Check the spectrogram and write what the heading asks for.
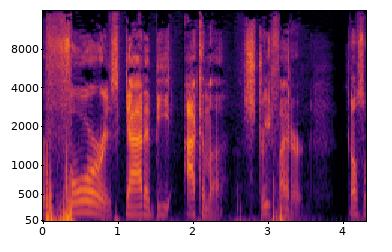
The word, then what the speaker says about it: Akuma: him okay number four is got to be Akama Street Fighter also pronounce it Akuma I like this guy mainly the same reasons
